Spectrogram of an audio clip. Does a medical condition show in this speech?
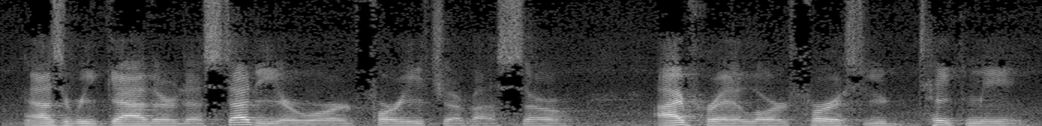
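Yes: spasticity, mild.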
